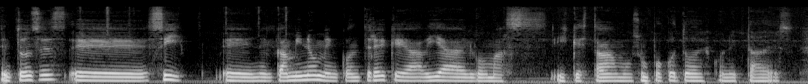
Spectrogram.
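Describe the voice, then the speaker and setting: A woman's fairly low voice at a fairly slow pace, with ordinary pitch variation and very even loudness over noticeable background noise. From Uruguay, Montevideo. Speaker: rapper and singer. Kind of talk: casual interview chat.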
